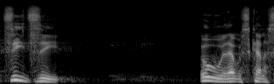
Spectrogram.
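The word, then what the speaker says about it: Tzitzit (ציצית): Tzitzit. – Tzitzit. – He said that perfect. It's T-Z, if you were to spell it in English, it would be like T-Z-I-T-Z-I-T, like T-Z-Z-T, but it's pronounced tzitzit.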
